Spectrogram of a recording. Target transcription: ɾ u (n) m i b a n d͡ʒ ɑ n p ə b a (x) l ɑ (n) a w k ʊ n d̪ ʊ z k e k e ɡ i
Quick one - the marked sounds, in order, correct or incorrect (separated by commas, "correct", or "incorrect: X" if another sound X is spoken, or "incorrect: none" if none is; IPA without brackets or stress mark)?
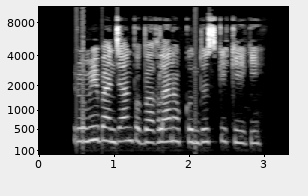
incorrect: none, incorrect: ɣ, correct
